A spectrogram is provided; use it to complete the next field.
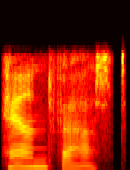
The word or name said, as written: handfast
